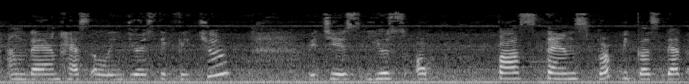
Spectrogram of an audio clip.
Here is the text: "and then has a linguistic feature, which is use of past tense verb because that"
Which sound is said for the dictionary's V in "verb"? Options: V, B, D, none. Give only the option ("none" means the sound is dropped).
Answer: B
